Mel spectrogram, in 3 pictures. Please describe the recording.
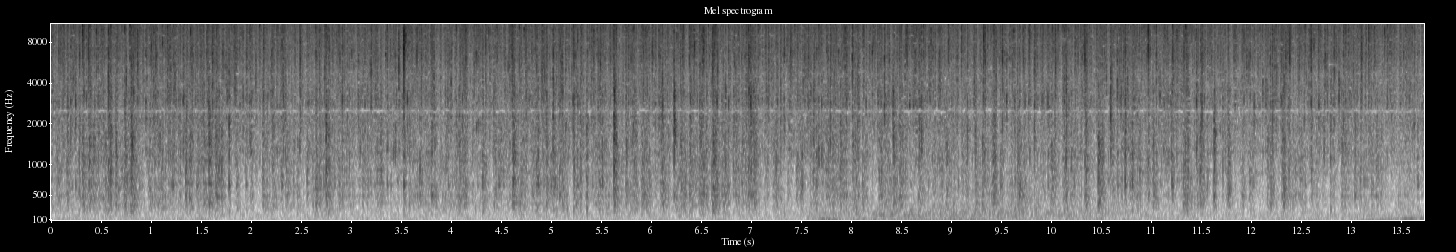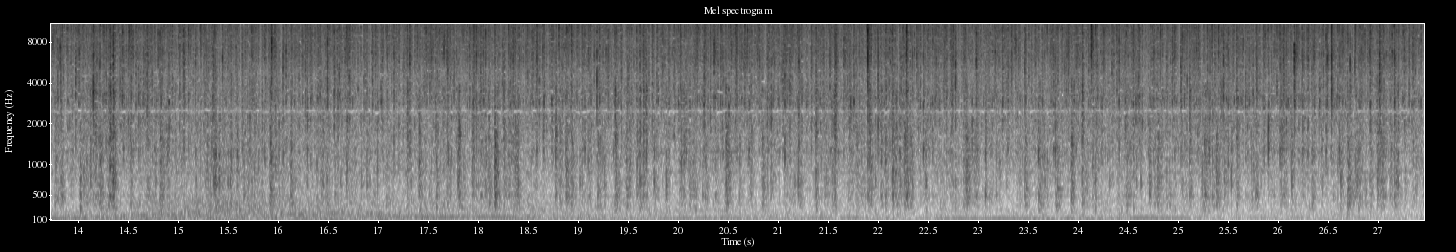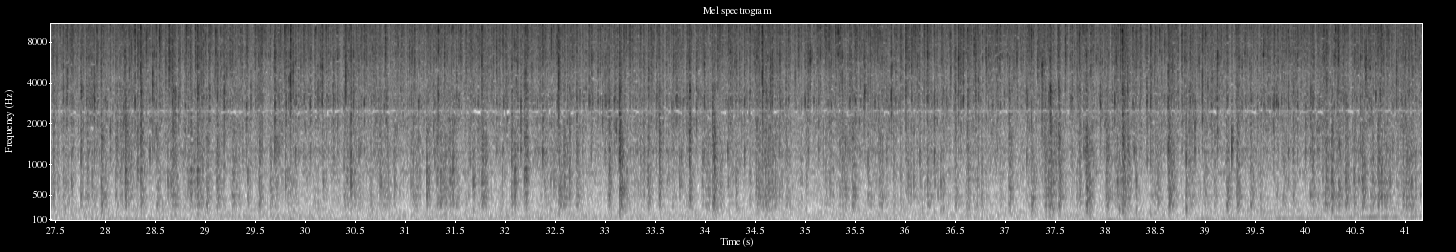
rain in gutter large drops splat
recorded with Sony PCM-D50, Tascam DAP1 DAT with AT835 stereo mic, or Zoom H2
